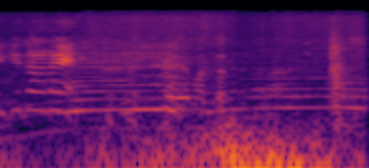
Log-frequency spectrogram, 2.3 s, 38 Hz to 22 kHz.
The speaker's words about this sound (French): Tokuei Hozukawa est éleveur, il possède 70 vaches et une trentaine de poneys.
